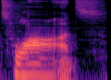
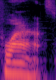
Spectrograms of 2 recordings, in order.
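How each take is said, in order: First: The consonant before the s sounds like d. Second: The consonant before the s is a clear t. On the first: The speaker calls it wrong. "not twards" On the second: The speaker calls it right. "It's pronounced twats"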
